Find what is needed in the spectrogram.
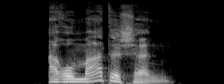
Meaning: inflection of aromatisch: 1. strong genitive masculine/neuter singular 2. weak/mixed genitive/dative all-gender singular 3. strong/weak/mixed accusative masculine singular 4. strong dative plural
- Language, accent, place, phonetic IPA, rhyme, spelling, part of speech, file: German, Germany, Berlin, [aʁoˈmaːtɪʃn̩], -aːtɪʃn̩, aromatischen, adjective, De-aromatischen.ogg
